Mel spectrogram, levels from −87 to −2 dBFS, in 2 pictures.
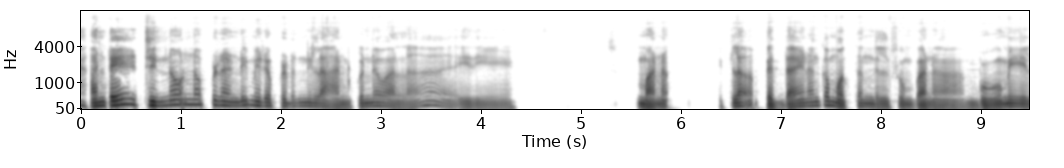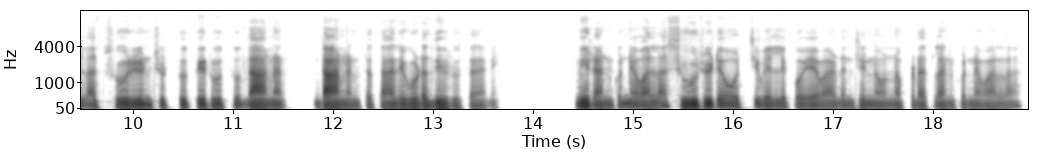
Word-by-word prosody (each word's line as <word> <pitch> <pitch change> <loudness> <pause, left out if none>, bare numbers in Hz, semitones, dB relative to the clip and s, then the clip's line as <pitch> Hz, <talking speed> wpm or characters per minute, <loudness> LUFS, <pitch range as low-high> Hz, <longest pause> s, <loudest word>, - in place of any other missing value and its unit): అంటే 150 +4 +8 0.3
చిన్న 155 0 +6
ఉన్నప్పుడండి 175 -6 -1
మీరెప్పుడన్నా 135 -2 -2
ఇలా 120 -2 -2
అనుకున్నే 125 +7 -3
వాళ్ళా 100 -3 -7 0.5
ఇది 100 -1 -9 1.6
మన 105 +1 +3 0.6
ఇట్లా 130 +1 +1 0.2
పెద్దయినంక 115 - +1
మొత్తం 120 +2 0
దెలుసు 105 0 -4
బన 100 -1 0 0.5
భూమి 105 +4 +2
ఇలా 115 +1 -3 0.2
సూర్యుని 105 0 +3
చుట్టూ 110 0 -4
తిరుగుతూ 105 +2 -1 0.2
దాన 100 0 +4 0.5
దానంతట 100 0 +2
అది 100 0 0
గూడా 105 +1 +2
దిరుగుతదని. 95 -3 -1 0.8
మీరనుకునే 120 +2 +3
వాళ్ళ 110 0 -1 0.2
సూర్యుడే 120 +4 +6
ఒచ్చి 115 +2 -6
వెళ్ళిపోయేవాడని 110 0 -4
చిన్నగున్నప్పుడు 100 -1 -5
అట్లా 100 0 -9
అనుకున్నే 95 0 -9
వాళ్ళా? 90 +5 -9
110 Hz, 105 wpm, -25 LUFS, 100-125 Hz, 1.6 s, అంటే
